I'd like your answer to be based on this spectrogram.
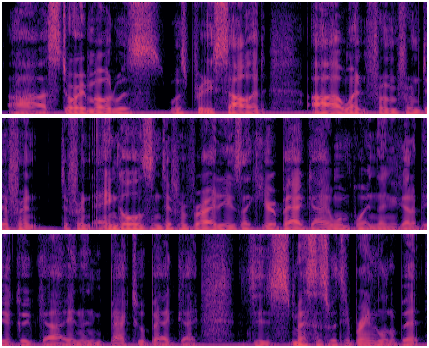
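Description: A man's voice: on the low side, flat delivery, a little fast, a bit bright, a little hiss or hum. A young man co-hosting an entertainment podcast in casual chat, rambling easily with lots of fillers and hiccuping now and then. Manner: laid-back, rambling with many fillers. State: has the hiccups. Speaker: podcast co-host.

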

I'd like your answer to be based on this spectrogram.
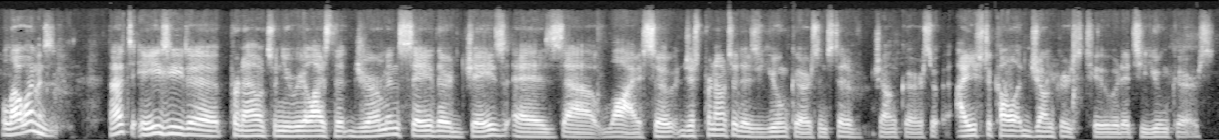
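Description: A man's voice: mid-range voice, normal speed, warm tone, no echo. A young man talking casually in a group discussion, using lots of "like" and fillers. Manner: casual, filler-heavy, says "like" often.

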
